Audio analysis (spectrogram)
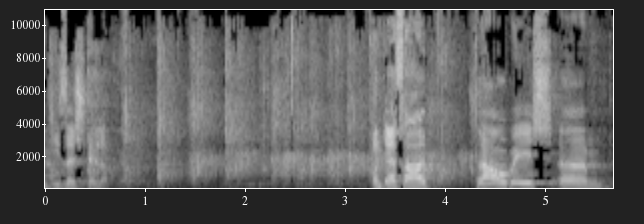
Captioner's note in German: Vereinzelter Beifall CDU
